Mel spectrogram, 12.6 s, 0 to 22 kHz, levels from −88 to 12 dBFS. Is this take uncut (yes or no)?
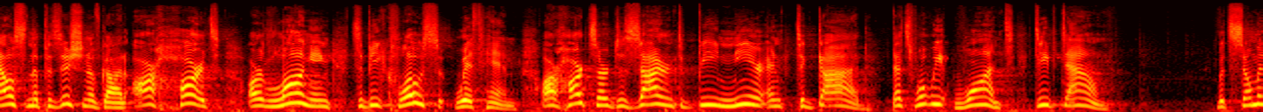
no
